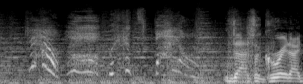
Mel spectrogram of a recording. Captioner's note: gasps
